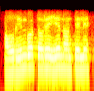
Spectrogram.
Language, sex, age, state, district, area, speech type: Kannada, male, 60+, Karnataka, Kodagu, rural, conversation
